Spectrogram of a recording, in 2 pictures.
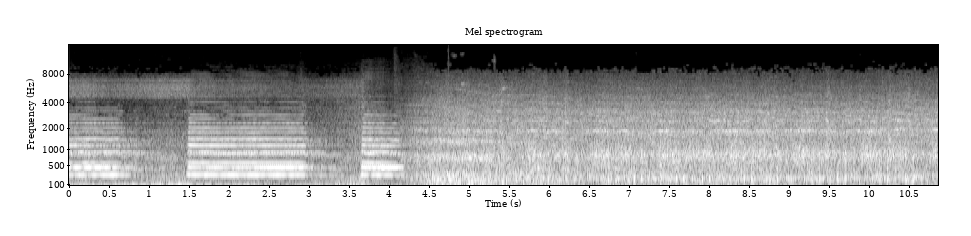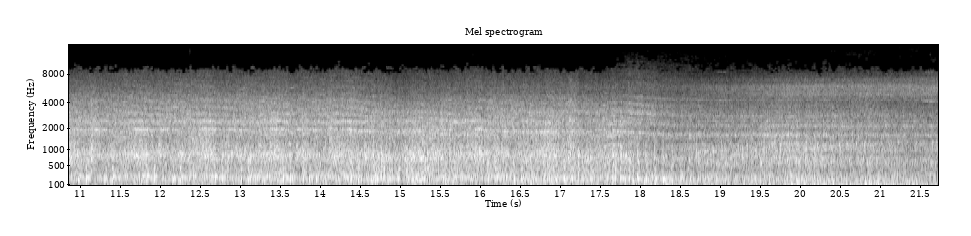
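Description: WDP4 diesel locomotive's multi-tone horn sounding in blasts: one ending just under a second in, a longer one, and a short toot about four seconds in. Then the passenger coaches pass at speed with a steady rush and clatter of wheels on the rails.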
